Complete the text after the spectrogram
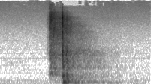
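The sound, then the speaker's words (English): A single shot fired at a target set up behind a TV. There is one sharp release and a hit, followed by a brief fading rush. The sound is fairly faint against near silence. “behind the TV over there, there is a target, and he's going to shoot at it.”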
